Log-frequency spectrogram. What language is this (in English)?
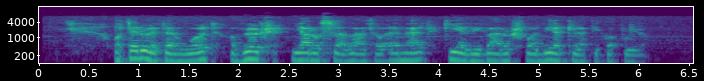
Hungarian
